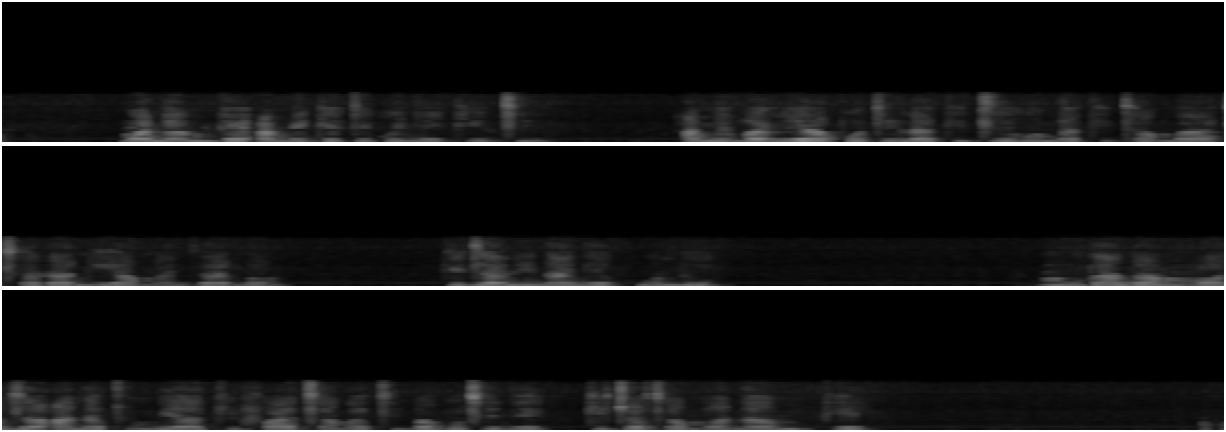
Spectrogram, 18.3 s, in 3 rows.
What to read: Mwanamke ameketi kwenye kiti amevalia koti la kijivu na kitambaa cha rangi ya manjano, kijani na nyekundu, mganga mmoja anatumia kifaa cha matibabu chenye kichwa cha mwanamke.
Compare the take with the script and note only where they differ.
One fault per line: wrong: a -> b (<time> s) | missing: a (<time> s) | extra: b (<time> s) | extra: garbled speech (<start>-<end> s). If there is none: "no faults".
no faults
